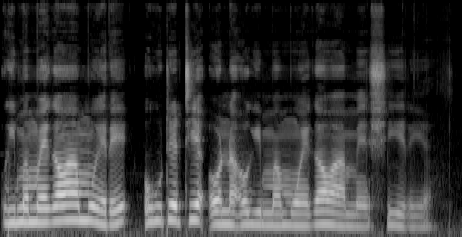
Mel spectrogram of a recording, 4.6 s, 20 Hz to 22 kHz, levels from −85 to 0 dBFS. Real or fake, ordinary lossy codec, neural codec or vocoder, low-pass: real; none; none; none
